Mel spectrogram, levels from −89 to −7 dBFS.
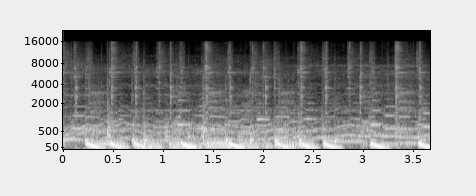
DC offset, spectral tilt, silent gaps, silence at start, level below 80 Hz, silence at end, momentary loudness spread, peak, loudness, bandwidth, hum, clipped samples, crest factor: under 0.1%; -7 dB/octave; none; 0 s; -20 dBFS; 0 s; 3 LU; -2 dBFS; -17 LUFS; 15.5 kHz; none; under 0.1%; 12 dB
